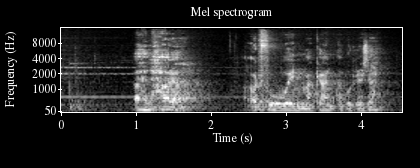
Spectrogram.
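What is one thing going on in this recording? A man speaks firmly in a room.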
